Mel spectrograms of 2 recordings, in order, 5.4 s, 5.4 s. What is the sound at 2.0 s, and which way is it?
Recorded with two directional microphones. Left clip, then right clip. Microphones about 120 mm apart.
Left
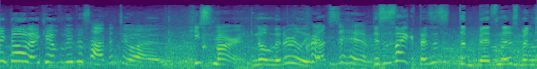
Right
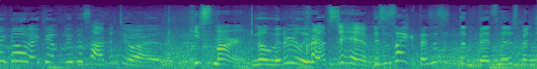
Speech, 5° right (ahead or behind).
